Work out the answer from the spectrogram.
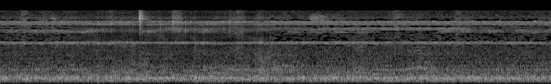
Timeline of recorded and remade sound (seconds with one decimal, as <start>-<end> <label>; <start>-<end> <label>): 0.0-0.7 recorded; 0.7-2.7 remade; 2.7-5.5 recorded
